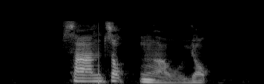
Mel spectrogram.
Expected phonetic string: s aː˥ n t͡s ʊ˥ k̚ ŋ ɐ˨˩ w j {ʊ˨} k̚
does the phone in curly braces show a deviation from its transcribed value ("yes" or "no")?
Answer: no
